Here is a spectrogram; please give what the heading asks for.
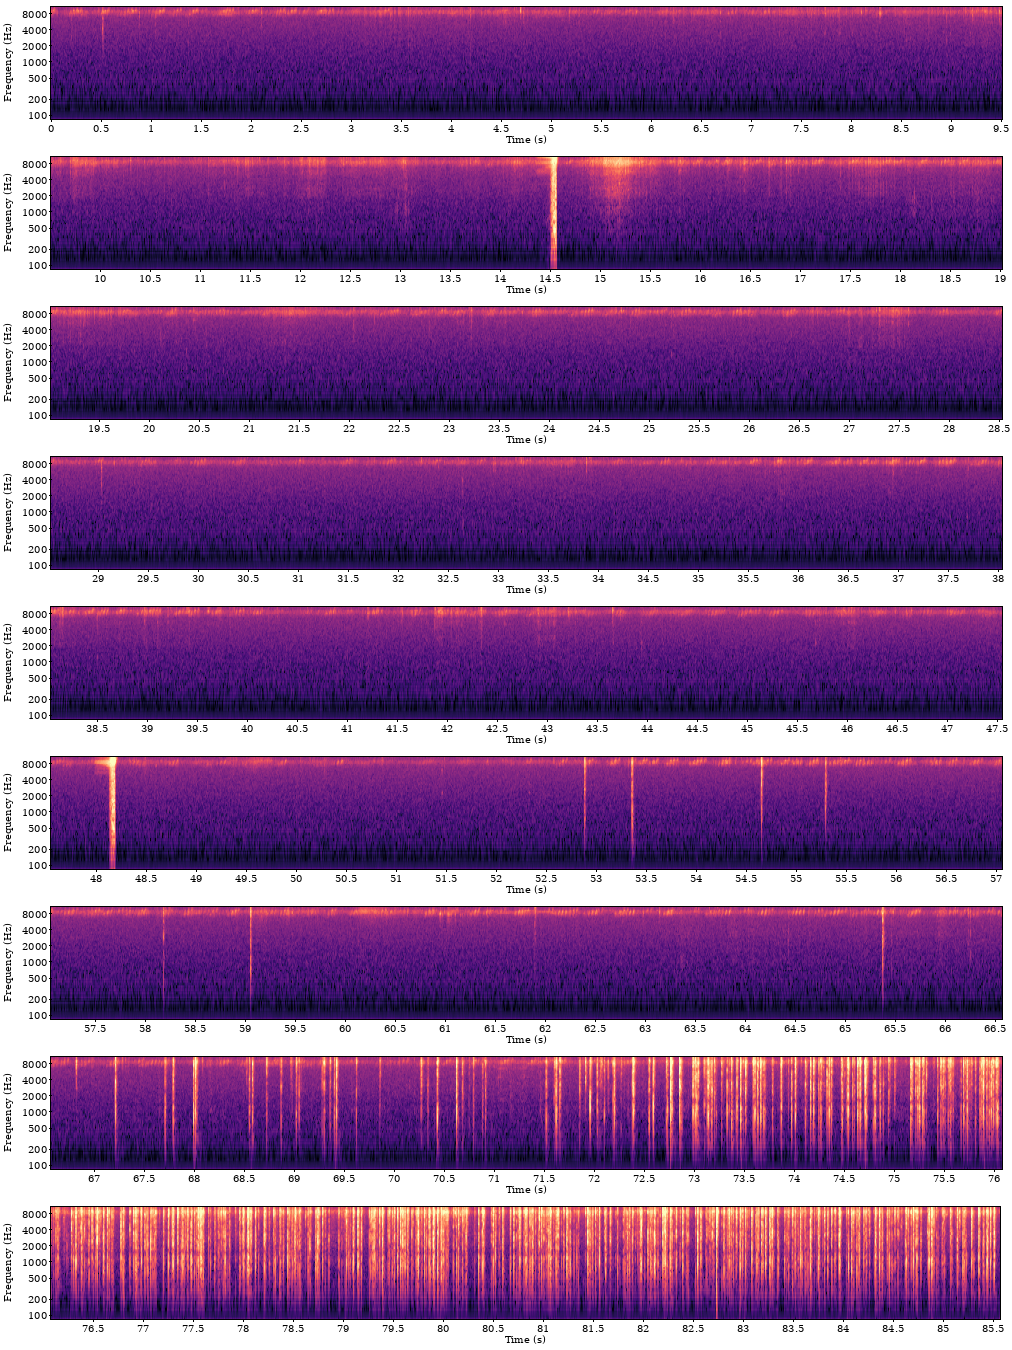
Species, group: Poecilimon affinis
Orthoptera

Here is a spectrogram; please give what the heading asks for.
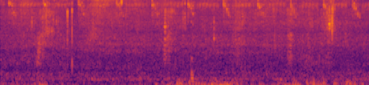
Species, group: Stauroderus scalaris
Orthoptera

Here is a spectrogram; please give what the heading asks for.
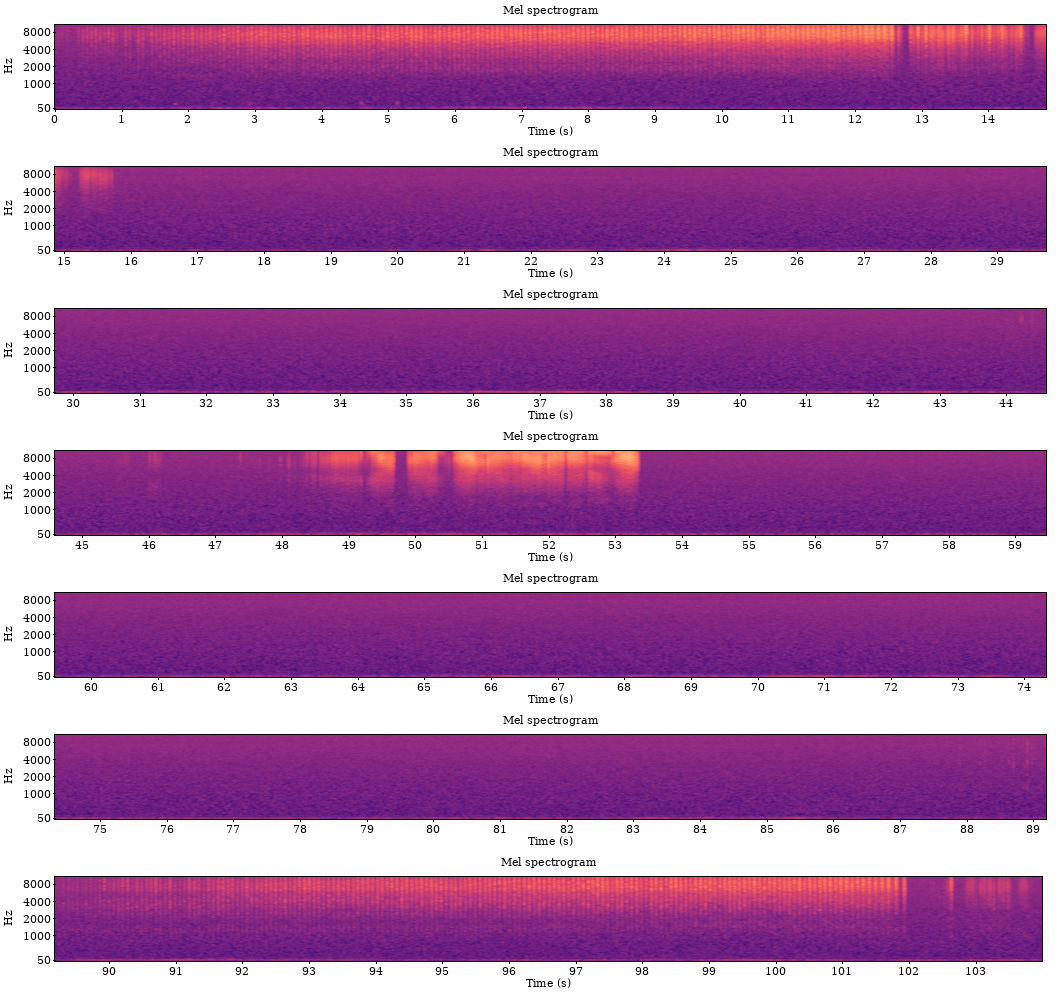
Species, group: Chorthippus acroleucus
Orthoptera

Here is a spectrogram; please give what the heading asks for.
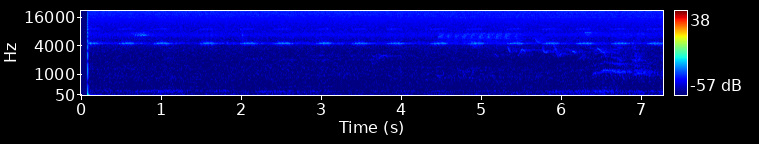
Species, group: Gryllus campestris
Orthoptera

